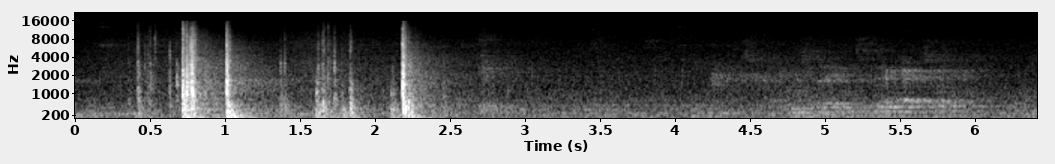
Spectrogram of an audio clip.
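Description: A quick run of sharp knocks and clunks, about five within a second and a half, starting just under a second in.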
